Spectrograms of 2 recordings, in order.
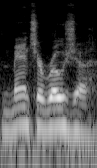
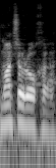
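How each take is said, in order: First: The name is said with an imitated mispronunciation. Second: The name is said in the speaker's own pronunciation. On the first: The speaker calls it wrong. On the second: The speaker calls it right.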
